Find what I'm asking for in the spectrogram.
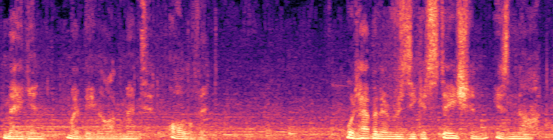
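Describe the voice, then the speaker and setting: A man playing a gruff, guarded augmented counter-terrorism agent with a low, gravelly voice and terse deadpan delivery in a video game. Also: moderate pace, natural voice. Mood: firm, serious. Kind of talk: video game cutscene acting. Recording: loud music behind.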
